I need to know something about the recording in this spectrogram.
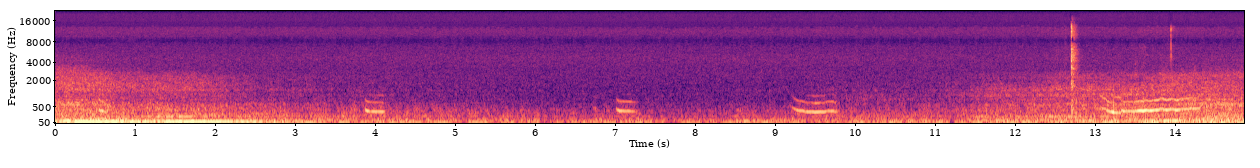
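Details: Sleeping American Shorthair cat named Sabataro snoring: a low steady rumble of breathing carries short squeaky whistled notes near 4, 7 and 9.5 seconds, then longer rising whistles toward the end, with a couple of sharp clicks.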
